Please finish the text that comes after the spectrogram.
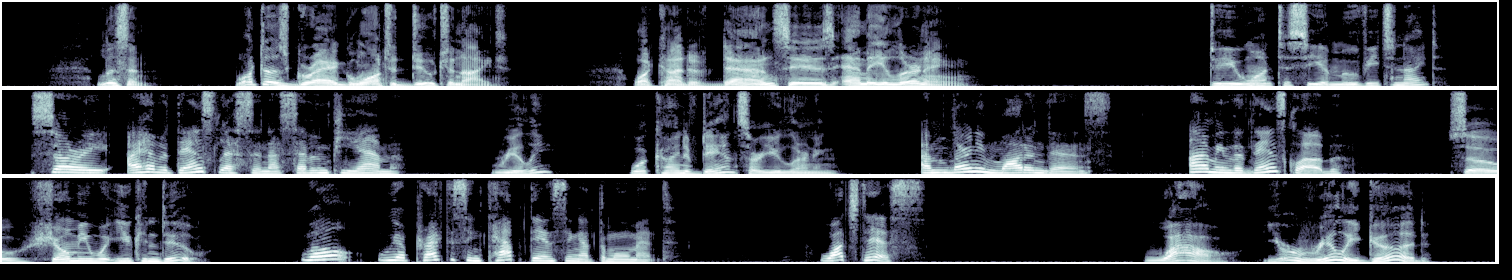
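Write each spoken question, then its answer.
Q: What does Greg want to do tonight?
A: See a movie

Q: What kind of dance is Emmy learning?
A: Modern dance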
